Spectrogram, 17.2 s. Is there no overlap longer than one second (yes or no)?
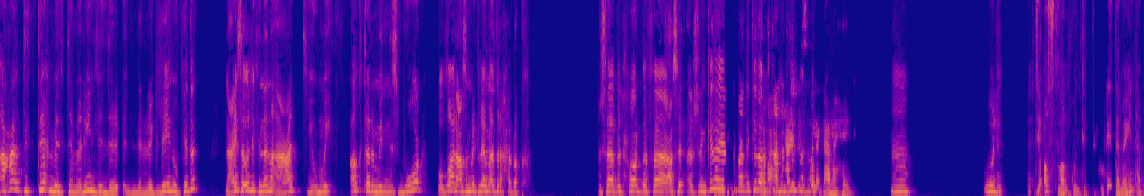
no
